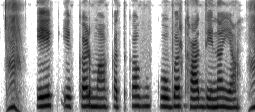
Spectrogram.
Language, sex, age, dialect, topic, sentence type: Chhattisgarhi, female, 25-30, Eastern, agriculture, question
